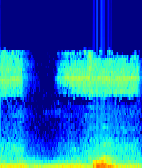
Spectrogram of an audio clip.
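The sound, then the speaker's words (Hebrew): A voice makes a steady, snake-like hissing 's' for the Hebrew letter samekh, with the tongue tip touching behind the front teeth and air escaping through a thin gap. It is held in two stretches with a brief pause between them, followed near the end by a short low vocal murmur. “סמך, הלשון כעורה, קצה הלשון נוגע בחלק הקדמי של הפה, מאחורי השיניים הקדמיות, ונותר רווח, בשביל שזה רווח דק שיצא ממנו האוויר, כאין לחישת נחש, זה על דרך הבדיחותה.”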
